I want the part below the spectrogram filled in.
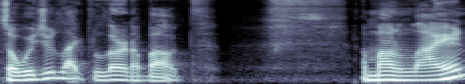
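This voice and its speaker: In a very clean recording with a silent background, a man speaks with a Greek accent. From Greece. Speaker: podcast host. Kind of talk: casual chat. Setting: studio. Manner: animated.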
